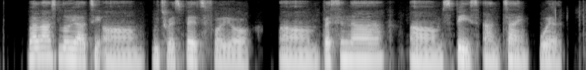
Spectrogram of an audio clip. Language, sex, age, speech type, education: Nigerian Pidgin, female, 15-29, spontaneous, tertiary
